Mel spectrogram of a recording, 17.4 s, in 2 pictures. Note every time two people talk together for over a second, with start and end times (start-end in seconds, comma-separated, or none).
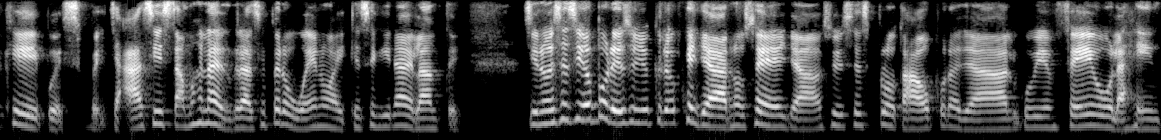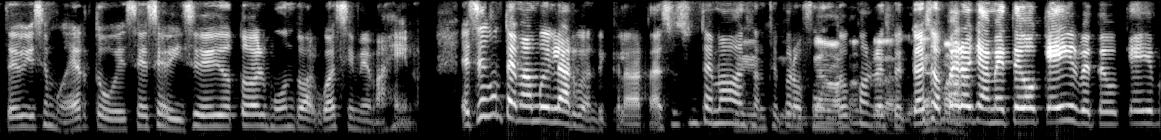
14.2-16.0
